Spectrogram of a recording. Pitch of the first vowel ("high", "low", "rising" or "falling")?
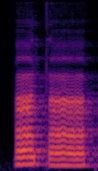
high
